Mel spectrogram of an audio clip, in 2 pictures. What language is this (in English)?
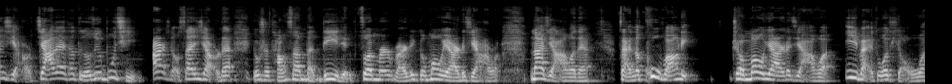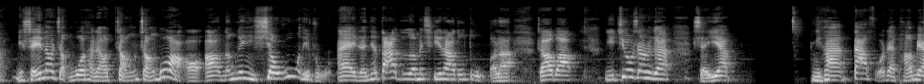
Chinese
